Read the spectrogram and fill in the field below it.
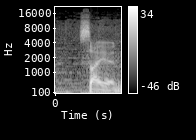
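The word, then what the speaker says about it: Scion: Skiing, Pronounce Cyan. Okay, Cyan.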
